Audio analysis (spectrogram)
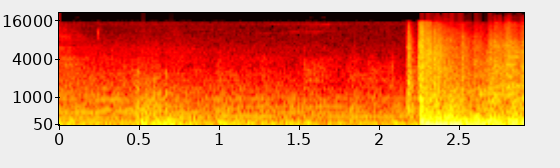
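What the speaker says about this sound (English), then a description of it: "Nice shot into the mouse." A tank main gun fires in World of Tanks clan-wars play on the Ruinberg map, a sudden heavy boom near the end following low rumbling engine and battle ambience.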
